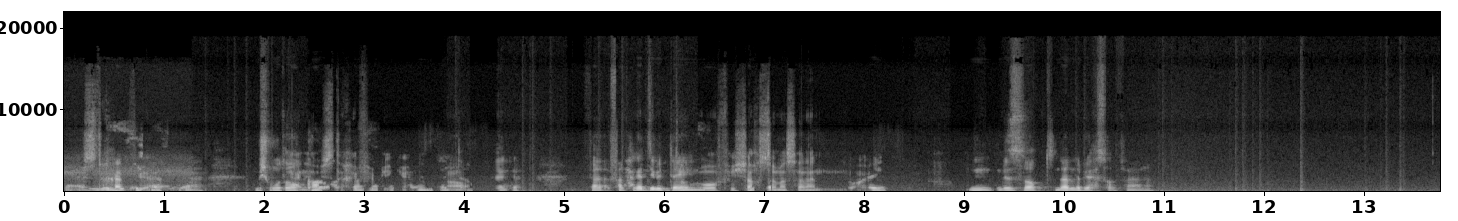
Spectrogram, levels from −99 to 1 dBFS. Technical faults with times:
0.00-1.17 echo leak
0.10-1.23 speech suppressed in double talk
2.45-4.37 speech suppressed in double talk
5.22-5.28 speech suppressed in double talk
6.34-8.27 speech suppressed in double talk
9.03-9.34 speech suppressed in double talk

